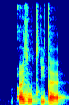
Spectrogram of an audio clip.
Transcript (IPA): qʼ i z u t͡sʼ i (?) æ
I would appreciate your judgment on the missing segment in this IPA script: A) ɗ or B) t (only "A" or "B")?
B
